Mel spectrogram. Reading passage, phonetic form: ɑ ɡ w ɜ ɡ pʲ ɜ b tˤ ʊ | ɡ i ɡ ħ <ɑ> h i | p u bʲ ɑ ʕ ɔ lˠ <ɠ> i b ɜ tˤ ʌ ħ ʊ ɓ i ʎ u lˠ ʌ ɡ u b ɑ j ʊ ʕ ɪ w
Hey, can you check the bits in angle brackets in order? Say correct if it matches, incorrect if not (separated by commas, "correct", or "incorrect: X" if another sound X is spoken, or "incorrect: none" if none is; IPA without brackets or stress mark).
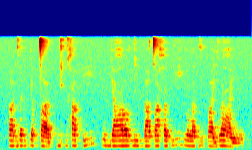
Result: correct, correct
